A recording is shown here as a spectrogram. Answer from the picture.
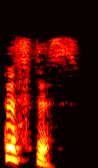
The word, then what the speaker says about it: pistis: You may not be able to pronounce it. That's okay. Pistis is that word.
